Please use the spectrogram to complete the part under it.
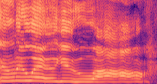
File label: Phrase Male; Vengeance Samples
